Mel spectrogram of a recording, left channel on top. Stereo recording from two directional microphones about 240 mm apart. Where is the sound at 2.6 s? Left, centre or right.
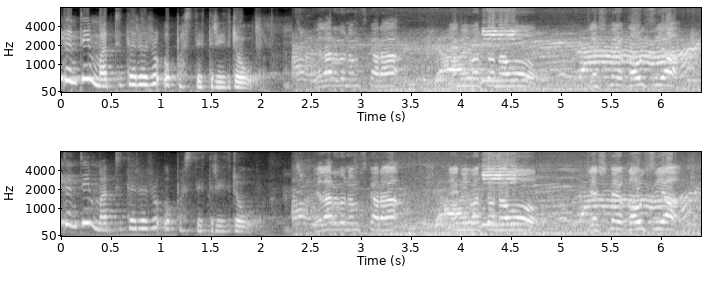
Centre.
